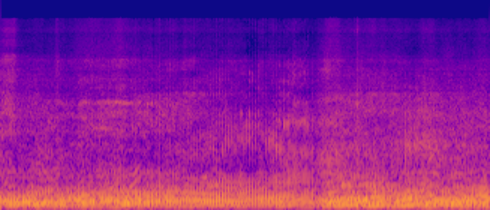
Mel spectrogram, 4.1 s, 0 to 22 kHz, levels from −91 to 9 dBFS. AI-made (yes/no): yes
